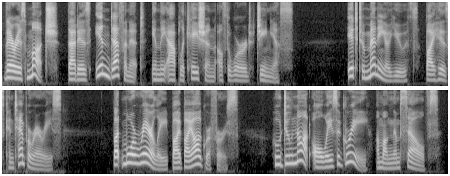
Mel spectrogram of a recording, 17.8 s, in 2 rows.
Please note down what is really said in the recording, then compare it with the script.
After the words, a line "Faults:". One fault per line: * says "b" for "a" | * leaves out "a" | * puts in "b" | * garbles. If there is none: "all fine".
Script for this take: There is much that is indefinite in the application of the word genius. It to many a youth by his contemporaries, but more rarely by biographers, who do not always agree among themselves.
There is much that is indefinite in the application of the word genius. It to many a youth by his contemporaries, but more rarely by biographers, who do not always agree among themselves.
Faults:
all fine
